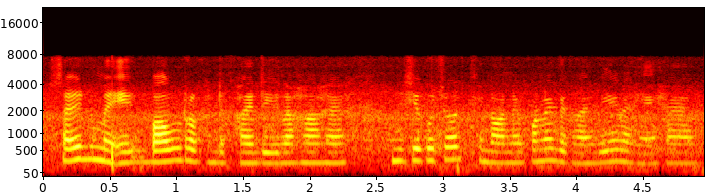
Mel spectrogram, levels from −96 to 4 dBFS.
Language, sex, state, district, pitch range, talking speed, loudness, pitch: Hindi, female, West Bengal, Dakshin Dinajpur, 225-265 Hz, 195 wpm, -20 LUFS, 240 Hz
